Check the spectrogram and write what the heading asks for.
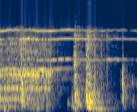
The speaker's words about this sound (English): Your telephone, Mr. Ross. Yes, then. Well, don't you think you'd better answer it? Why should I?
